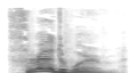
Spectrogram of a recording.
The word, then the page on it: threadworm: British English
